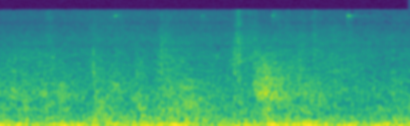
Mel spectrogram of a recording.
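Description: Irregular light footsteps and scattered soft knocks of people walking and kneeling in a church, over a low steady room hum.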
